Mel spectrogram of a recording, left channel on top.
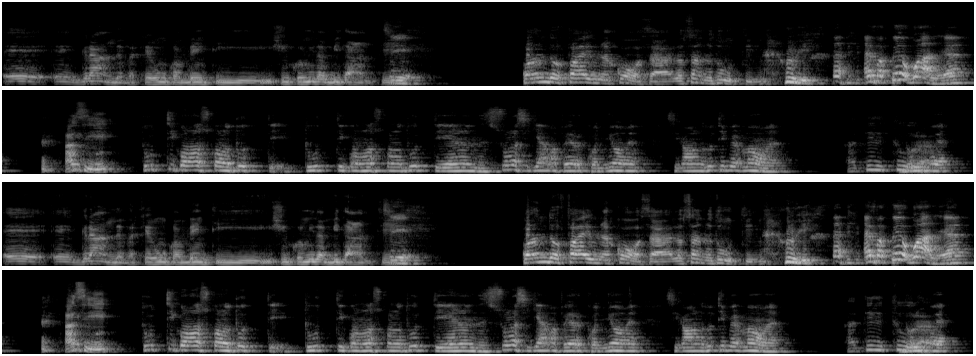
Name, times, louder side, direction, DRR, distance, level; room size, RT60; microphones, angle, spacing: voice 1, 0.0-4.0 5.2-8.2 8.6-8.7 10.1-10.8 18.2-19.1, right 2 dB, 60° right, 1.4 m, -27 dB
voice 2, 8.3-9.7 10.4-10.7 11.1-16.1 16.4-17.5 18.7-19.1, right 1 dB, 35° right, 1.3 m, -26 dB
9.2 x 6.7 x 6.8 m
head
